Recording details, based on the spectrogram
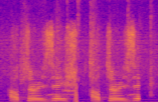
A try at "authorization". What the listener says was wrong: And the th kind of came out like a T. So I would say author, authorization, and they kind of did outer. So I would say author, they kind of did outer, authorization instead of authorization.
